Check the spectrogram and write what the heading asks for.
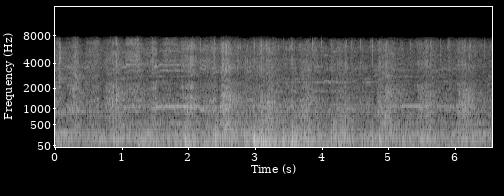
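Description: Background music playing, with a horse's hoofbeats on the arena footing.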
